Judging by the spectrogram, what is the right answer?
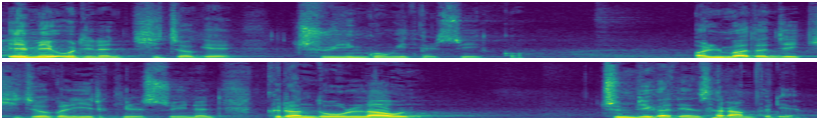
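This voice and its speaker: A man's voice: on the low side, brisk, in a large hall. A man from Chungcheong preaching a sermon as pastor, asking the congregation questions and answering them himself. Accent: Chungcheong Korean. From Chungcheong, South Korea. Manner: animated, asks the congregation questions. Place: church sanctuary.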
